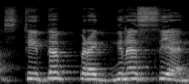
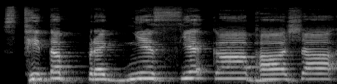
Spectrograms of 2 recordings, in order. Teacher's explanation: And in the first pada, sthita pragnasya, na sound I hear, there is no na, it is nya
